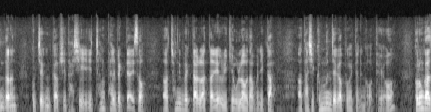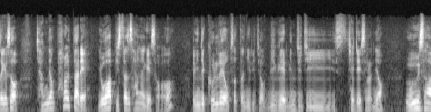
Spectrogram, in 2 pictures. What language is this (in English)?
Korean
